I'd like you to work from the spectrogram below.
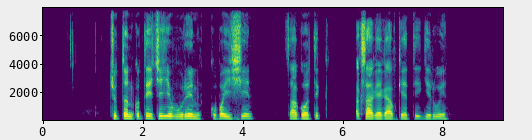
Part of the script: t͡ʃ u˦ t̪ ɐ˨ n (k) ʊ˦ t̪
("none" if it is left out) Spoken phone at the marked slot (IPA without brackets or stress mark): k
